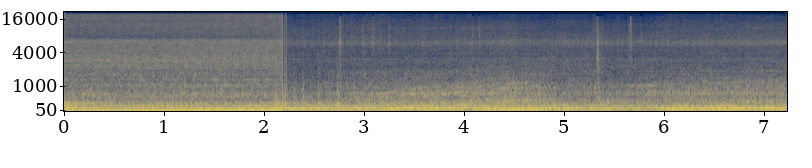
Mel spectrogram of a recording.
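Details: Subaru wagon with a newly welded-in Lukey Turbo muffler replacing a straight-through X-Force: deep, even exhaust rumble rising with revs then settling to a steady idle, no rattles or blowing leaks.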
